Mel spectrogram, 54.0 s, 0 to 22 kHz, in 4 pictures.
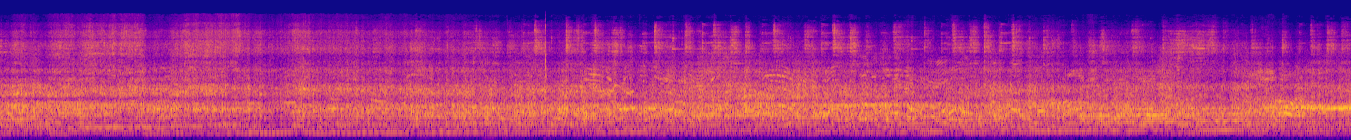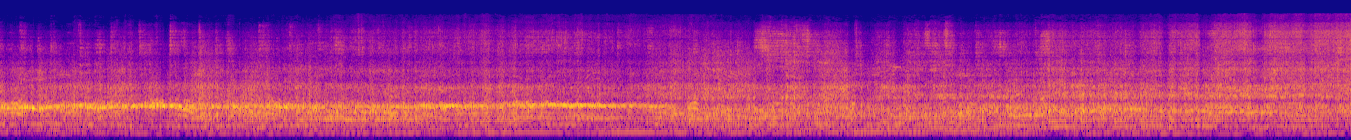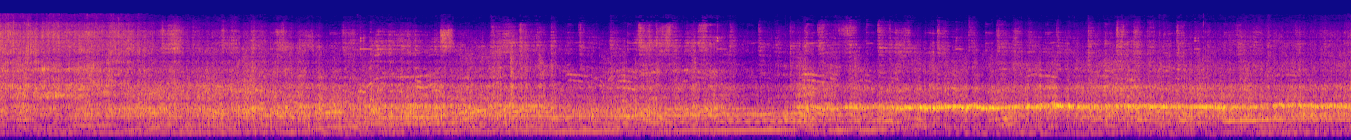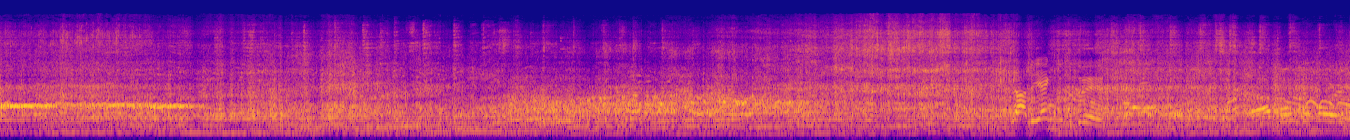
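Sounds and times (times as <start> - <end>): racing car engines revving: 0.0 - 54.0.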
